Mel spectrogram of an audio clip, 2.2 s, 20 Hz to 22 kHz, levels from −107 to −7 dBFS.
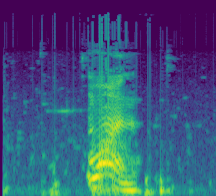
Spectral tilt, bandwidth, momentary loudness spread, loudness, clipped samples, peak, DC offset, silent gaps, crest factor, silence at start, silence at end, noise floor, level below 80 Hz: -6.5 dB/octave; 16 kHz; 23 LU; -14 LUFS; under 0.1%; -2 dBFS; under 0.1%; none; 16 dB; 0.05 s; 0.45 s; -37 dBFS; -42 dBFS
